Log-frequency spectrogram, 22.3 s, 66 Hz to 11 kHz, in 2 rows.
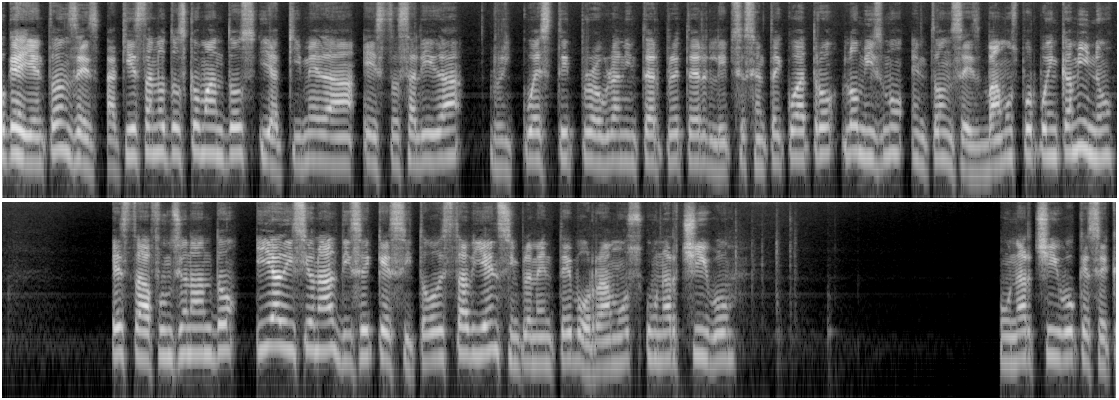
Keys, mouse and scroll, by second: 2.5-4.7 drag, 9.0 click, 9.5 click, 11.6-12.1 scroll down 2, 12.1-12.7 scroll down 1, 17.6 click, 18.4-19.3 typing.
